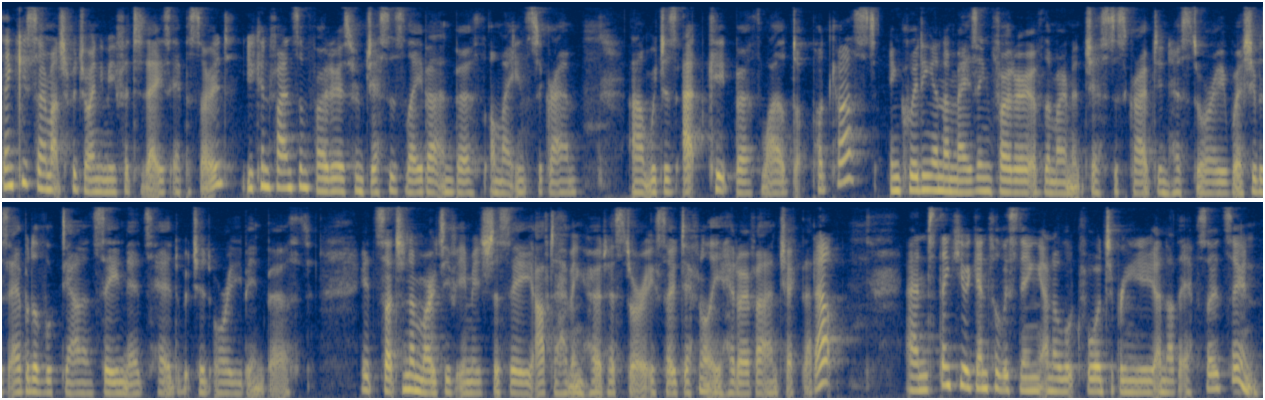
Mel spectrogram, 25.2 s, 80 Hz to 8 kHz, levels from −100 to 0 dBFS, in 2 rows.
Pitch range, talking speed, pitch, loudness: 170-210 Hz, 220 wpm, 180 Hz, -28 LUFS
